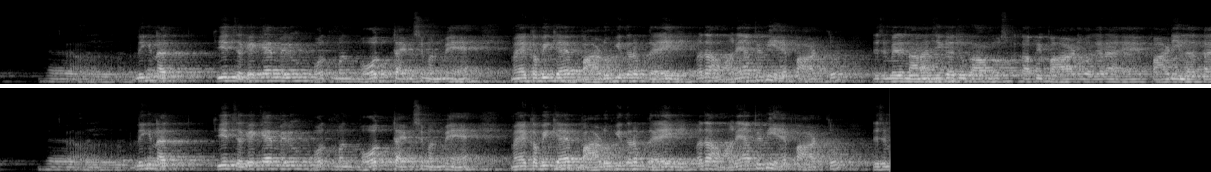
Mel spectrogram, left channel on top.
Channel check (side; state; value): right; drops out; at 8.9 s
